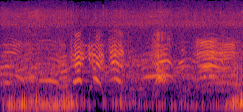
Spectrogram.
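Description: Birds honking: many short calls overlapping, over a low rumble.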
